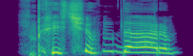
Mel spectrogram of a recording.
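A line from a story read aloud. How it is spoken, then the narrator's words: Sobbing. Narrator (Russian): сказала Стефани, рыдая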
